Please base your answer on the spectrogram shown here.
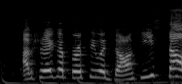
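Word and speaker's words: Donki: I'm showing a birthday with donkeys. No, it's not pronounced donkeys. It's It's pronounced donkey, but it's actually d o n k i. Yeah. D O N K I. It's not pronounced donkey like the animal donkey.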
